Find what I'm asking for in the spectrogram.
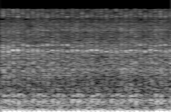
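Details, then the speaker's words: Ford Ranger diesel that was knocking and would not start, with water found in the injectors, after repair and bleeding: steady low diesel clatter with an even beat and slight unevenness, idling fine while still bleeding air from the fuel. "Umaandar na mga boss. Ganon kabilis."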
